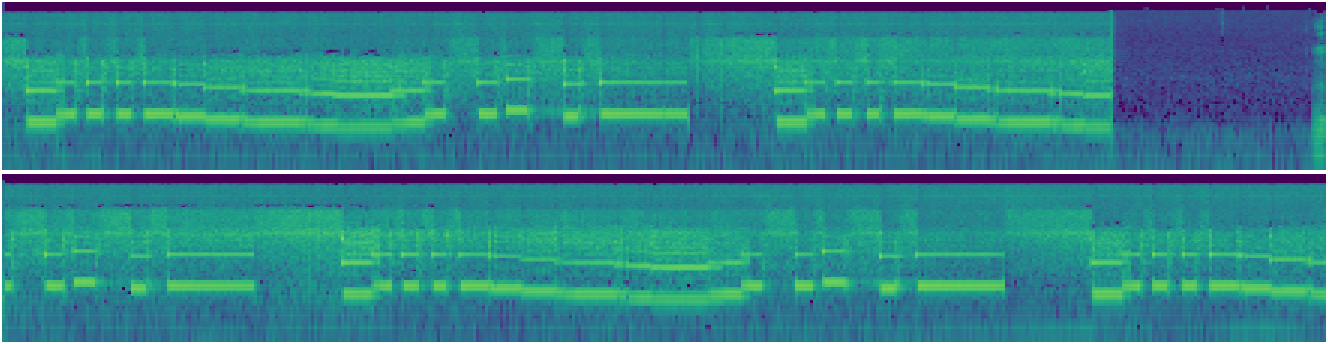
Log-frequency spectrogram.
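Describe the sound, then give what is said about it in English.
Numbers station interval signal on shortwave radio: a looping folk-tune melody of pure electronic tones with organ-like harmonics, stepping up and down at a steady pace. It plays loud and steady, breaks off for about a second near the middle, then resumes. “the station takes its name from the interval signal, the Lincolnshire Poacher, which is played using a callaloop sound”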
